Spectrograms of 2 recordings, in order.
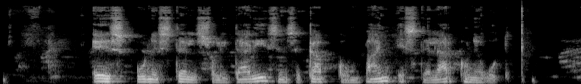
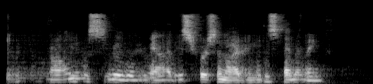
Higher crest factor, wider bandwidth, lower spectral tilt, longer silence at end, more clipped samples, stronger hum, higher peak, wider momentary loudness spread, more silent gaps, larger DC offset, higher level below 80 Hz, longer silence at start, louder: first, 22 dB vs 14 dB; first, 16.5 kHz vs 11.5 kHz; about the same, -3.5 dB/octave vs -4 dB/octave; second, 0 s vs 0.5 s; neither; neither; about the same, 0 dBFS vs -2 dBFS; first, 17 LU vs 9 LU; neither; neither; about the same, -54 dBFS vs -56 dBFS; first, 0.25 s vs 0.05 s; second, -20 LUFS vs -16 LUFS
